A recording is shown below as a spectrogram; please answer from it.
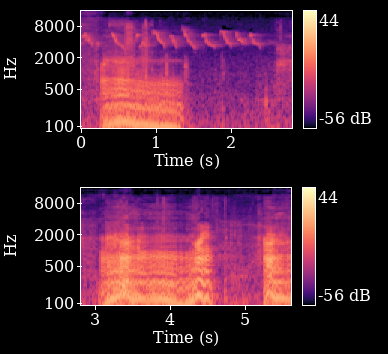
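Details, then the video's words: Puppy playing on green grass outdoors gives long, low, droning moans, each held about a second, with a rough growling edge and short gaps between them. Thin bird chirps sound faintly behind. "Adorable puppy playing on the green grass - Dog Barking Sounds - Dog sound"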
